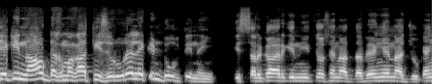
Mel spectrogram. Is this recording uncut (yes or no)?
no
